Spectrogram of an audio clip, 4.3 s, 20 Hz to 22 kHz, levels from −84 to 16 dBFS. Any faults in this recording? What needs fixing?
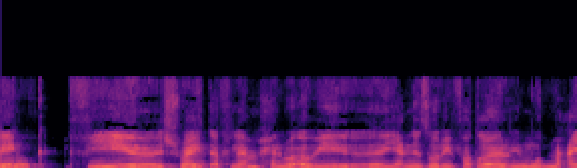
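No faults heard; nothing to fix.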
